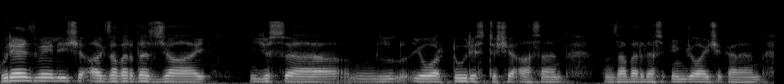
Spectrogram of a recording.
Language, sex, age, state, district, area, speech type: Kashmiri, male, 45-60, Jammu and Kashmir, Srinagar, urban, spontaneous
